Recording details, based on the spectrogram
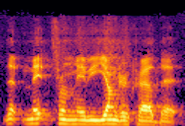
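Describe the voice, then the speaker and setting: A man in the audience with a loud voice, asking a rambling, hesitant question. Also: mid-range voice, moderate pace, slight background noise.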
